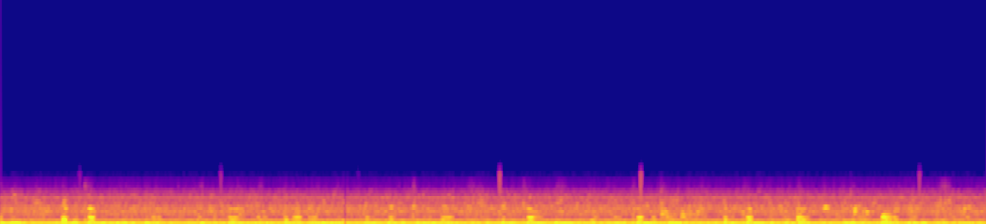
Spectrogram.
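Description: Steady electrical hum with several overtones, with faint scattered short sounds above it.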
